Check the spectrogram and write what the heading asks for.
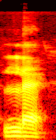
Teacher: वे वर्ण जिनके उच्चारण में जिव्या मसूड़ों को छूती है और हवा का प्रयोग जिव्या के हवा का प्रमुख वेग जिव्या के आसपास या अगल बगल से निकल जाता है उन्हें पार्श्विक वर्ण कहते हैं और वह केवल क्या है ल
